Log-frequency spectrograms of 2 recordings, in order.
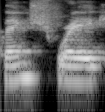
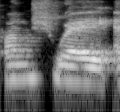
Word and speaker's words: feng shui: Now, this word, you may have heard it before, feng shui can be pronounced that way or feng shui, and both are considered correct.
